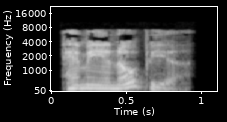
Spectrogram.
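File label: "hemianopsia", British English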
